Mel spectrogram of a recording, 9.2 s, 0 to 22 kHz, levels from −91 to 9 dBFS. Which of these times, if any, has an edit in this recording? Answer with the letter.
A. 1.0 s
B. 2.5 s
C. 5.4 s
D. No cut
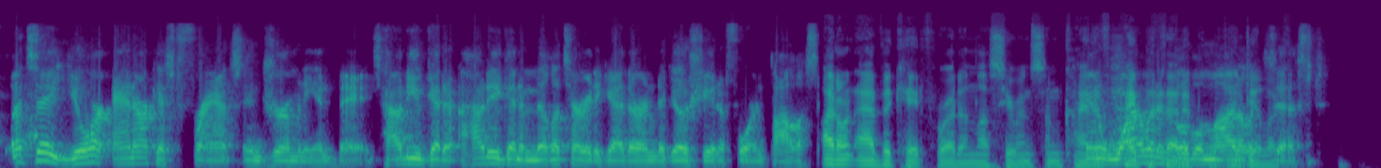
C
